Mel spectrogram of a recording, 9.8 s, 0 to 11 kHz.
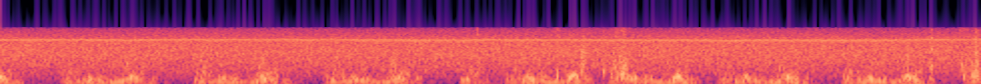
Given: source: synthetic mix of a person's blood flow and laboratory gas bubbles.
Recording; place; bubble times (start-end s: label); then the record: Doppler ultrasound of blood flow; precordium
5.53-5.62 s: bubbles
5.79-5.91 s: bubbles
6.01-6.30 s: bubbles
9.29-9.34 s: bubbles
9.58-9.82 s: bubbles
From the record:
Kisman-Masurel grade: 223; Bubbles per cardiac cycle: several, 3 to 8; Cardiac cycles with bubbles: 10 to 50%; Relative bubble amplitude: loud (0.450 to 0.775); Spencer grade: 2 (many but less than half of the cardiac periods contain bubble signals, singularly or in groups); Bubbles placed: only in the low amplitude regions of the cardiac cycle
